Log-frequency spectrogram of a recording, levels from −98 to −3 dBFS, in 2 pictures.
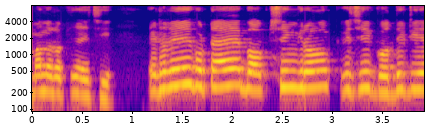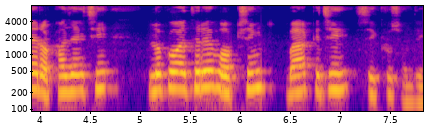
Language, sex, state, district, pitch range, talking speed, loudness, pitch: Odia, male, Odisha, Malkangiri, 205-245 Hz, 100 wpm, -16 LUFS, 225 Hz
